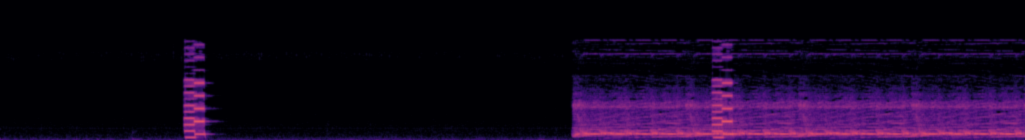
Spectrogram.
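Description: A single short electronic beep about two seconds in. From about six seconds in, a steady high electronic tone with rising sweeps repeating a little faster than once a second, and one more short beep partway through.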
